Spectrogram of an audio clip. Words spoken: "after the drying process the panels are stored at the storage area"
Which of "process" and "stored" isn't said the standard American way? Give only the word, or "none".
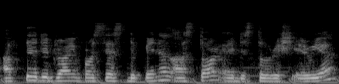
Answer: stored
